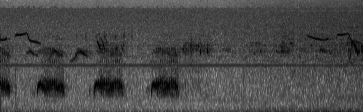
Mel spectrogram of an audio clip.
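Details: Spotted hyena (Crocuta crocuta) cubs give short, hooting calls in a quick series, with birds chirping behind them; old VHS recording.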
